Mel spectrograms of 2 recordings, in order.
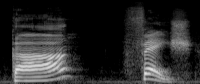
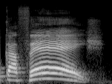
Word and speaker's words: cafés: tônico em cada sílaba como é que eu falo cá fez ou cafés café expresso é a sílaba forte é última novamente estou trabalhando com uma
